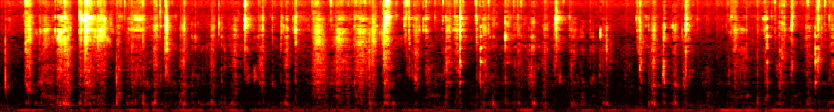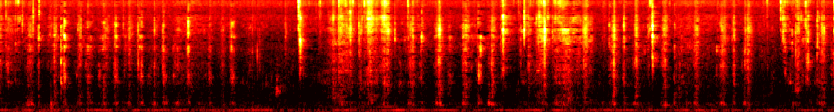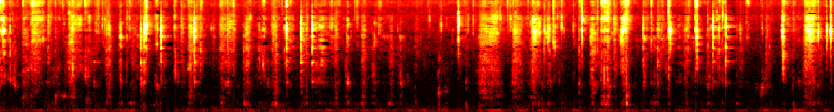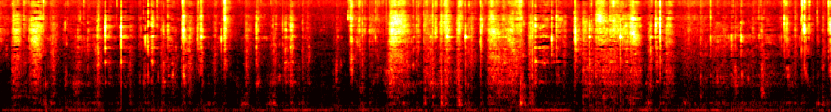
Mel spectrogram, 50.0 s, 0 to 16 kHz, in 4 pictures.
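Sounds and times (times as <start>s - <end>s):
chewing: 0.4s - 50.0s.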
